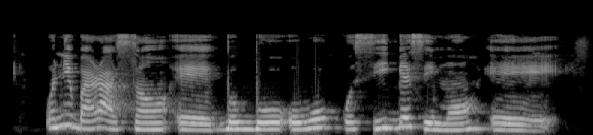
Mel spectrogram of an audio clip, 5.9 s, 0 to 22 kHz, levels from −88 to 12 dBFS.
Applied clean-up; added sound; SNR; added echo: none; none; none; none.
